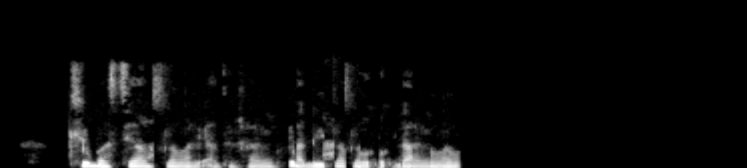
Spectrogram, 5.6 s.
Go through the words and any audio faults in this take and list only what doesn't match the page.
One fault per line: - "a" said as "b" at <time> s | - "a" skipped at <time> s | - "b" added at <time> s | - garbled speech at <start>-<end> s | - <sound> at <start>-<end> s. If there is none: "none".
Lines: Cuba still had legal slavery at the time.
- "had legal" skipped at 1.1 s
- garbled speech at 2.2-3.4 s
